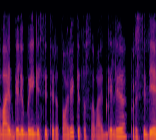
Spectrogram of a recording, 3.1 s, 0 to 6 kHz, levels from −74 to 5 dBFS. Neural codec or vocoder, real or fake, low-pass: none; real; 5.4 kHz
